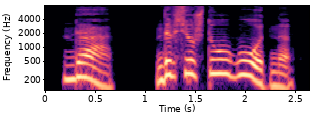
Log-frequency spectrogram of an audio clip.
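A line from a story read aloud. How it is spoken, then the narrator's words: Sad reply. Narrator (Russian): грустно ответил Майкл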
